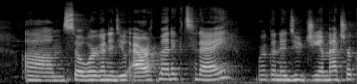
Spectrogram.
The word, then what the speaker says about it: arithmetic: say it so when you're talking about it as an adjective it is arithmetic sequence that was always something that everybody used to always say when we were back in class that I was saying it wrong but I'm not alright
